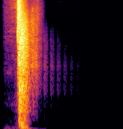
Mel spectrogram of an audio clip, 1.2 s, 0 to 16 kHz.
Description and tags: GASP Weapon Slash 1
Sound FX for a slash style weapon impact.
